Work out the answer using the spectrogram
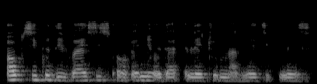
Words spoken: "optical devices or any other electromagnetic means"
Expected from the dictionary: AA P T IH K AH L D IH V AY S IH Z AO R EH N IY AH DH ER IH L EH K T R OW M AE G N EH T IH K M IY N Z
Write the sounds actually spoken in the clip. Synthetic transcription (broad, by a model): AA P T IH K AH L D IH V AY S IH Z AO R EH N IY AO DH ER IH L EH K T R OW M AE G N EH T IH K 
